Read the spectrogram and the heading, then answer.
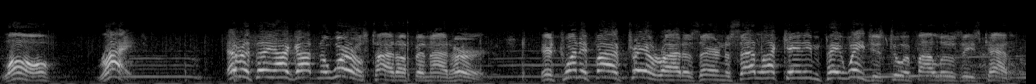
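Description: An American actor playing a desperate, hot-tempered cattle trail boss in a 1950s radio western, blunt and folksy. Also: male voice, extremely high pitch, very animated, moderate pace, pushed and bright, full character voice. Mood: desperate, bitter. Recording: noisy vintage 1950s radio recording.

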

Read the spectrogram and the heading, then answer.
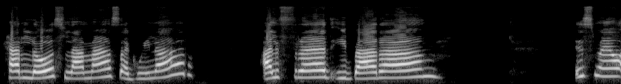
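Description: A woman's voice: high-pitched, fairly bright tone, no echo. A young woman livestreaming outdoors by a pool, rambling casually and reading out viewers' names. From Persian.

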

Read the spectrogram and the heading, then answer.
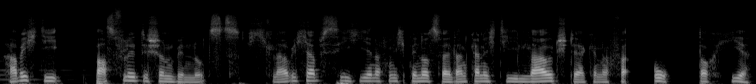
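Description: A man's voice: mid-range voice, a little slow, few pauses, a little mellow, no echo, studio quality, faint music behind. A man in his thirties chatting casually on a live stream while he works, rambling and muttering to himself in a self-deprecating way. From Switzerland. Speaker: live streamer and film composer. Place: indoor desk at a streaming setup.

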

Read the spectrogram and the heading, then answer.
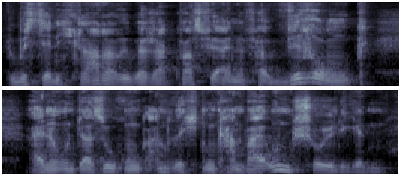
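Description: Husky, deep-voiced old judge. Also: male voice, lively intonation, fairly quick, heavily acted. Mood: agitated. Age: older. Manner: emphatic, righteous, insistent. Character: elderly retired judge, stern guilt-ridden moralistic grandfather. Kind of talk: German radio drama acting.

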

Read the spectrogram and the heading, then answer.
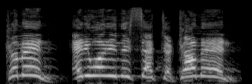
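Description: A man's voice: very high voice, moderate pace, vocal fry, pushed and bright, distant mic, full character voice. A man voicing a frantic soldier in a video game, barking urgent clipped combat orders. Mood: frantic, commanding. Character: frantic soldier grunt shouting battle orders.

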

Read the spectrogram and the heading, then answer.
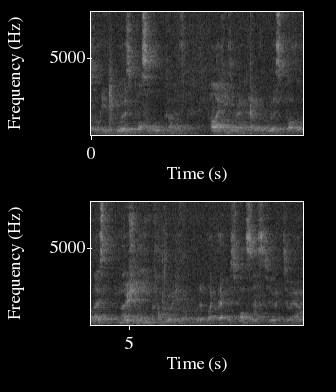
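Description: A middle-aged man with a low, level voice introduces a guest, pausing often and filling gaps with hesitations. The sound comes from far off in a large, echoing hall. A faint room hum hangs behind him. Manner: halting, with many fillers, softening into a quiet prayer. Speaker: event host. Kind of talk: introduction and prayer. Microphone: podium mic, distant.

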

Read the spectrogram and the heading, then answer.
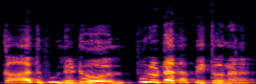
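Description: A man voicing a poor, grieving village mother in a tearful, halting storytelling performance with a rural Bengali accent. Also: very high-pitched, creaky, exaggerated voice. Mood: sorrowful. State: crying.

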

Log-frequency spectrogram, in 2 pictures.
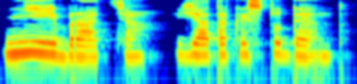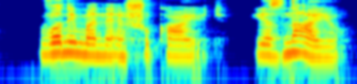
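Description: A woman plays a desperate young male stranger in a spoken story, pleading and anguished. The voice is fairly high and keeps breaking into raw, loud outbursts. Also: fairly even intonation, slow.

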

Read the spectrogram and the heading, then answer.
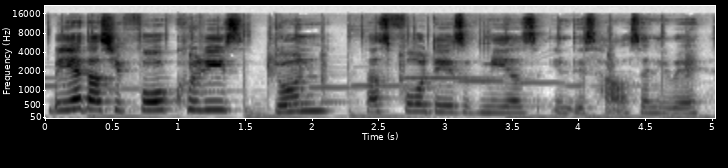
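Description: A woman's voice: on the high side, measured pace, faint music behind. Chatty woman narrating her cooking. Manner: relaxed, chatty, with fillers. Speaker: cooking vlogger. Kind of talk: casual voice-over narration.

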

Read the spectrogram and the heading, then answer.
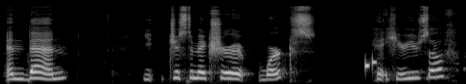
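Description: High-voiced casual tutorial presenter, dry sound. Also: slow, no room sound. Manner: informal, improvised step-by-step instructions. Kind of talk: casual screen-recorded software tutorial.

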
